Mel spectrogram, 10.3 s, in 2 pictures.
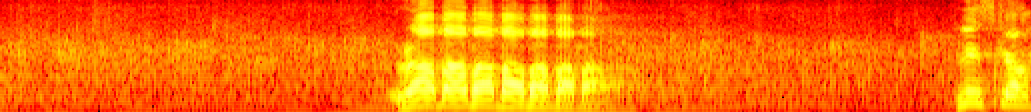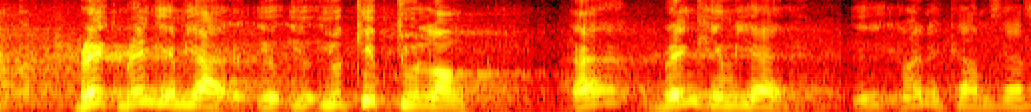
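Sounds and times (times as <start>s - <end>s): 
audience clapping: 0.0s - 7.5s
speech: 1.9s - 3.2s, 4.8s - 10.3s.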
